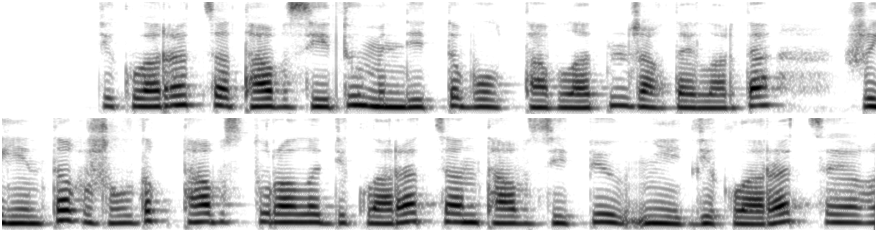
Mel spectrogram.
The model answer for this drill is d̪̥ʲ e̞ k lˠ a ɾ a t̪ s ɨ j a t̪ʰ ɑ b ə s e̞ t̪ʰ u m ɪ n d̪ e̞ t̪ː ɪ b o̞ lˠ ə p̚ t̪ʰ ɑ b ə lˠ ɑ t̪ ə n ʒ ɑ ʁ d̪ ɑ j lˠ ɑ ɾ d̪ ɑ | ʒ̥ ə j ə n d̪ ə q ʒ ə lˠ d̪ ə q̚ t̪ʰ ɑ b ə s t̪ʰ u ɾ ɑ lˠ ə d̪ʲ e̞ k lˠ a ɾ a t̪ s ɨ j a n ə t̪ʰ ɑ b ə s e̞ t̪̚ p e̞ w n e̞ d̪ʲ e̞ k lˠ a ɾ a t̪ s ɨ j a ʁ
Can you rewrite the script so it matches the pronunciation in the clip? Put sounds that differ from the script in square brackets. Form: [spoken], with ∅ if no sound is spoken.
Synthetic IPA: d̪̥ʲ e̞ k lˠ a ɾ a t̪ s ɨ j a t̪ʰ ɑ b ə s e̞ [t̪] u m ɪ n d̪ e̞ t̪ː ɪ b o̞ lˠ ə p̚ t̪ʰ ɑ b ə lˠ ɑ t̪ ə n ʒ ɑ ʁ d̪ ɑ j lˠ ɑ ɾ d̪ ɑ | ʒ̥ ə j ə n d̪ ə q ʒ ə lˠ d̪ ə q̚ t̪ʰ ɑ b ə s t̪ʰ u ɾ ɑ lˠ ə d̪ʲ e̞ k lˠ a ɾ a t̪ s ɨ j a n ə t̪ʰ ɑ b ə s e̞ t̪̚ p e̞ w n e̞ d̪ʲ e̞ k lˠ a ɾ a t̪ s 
